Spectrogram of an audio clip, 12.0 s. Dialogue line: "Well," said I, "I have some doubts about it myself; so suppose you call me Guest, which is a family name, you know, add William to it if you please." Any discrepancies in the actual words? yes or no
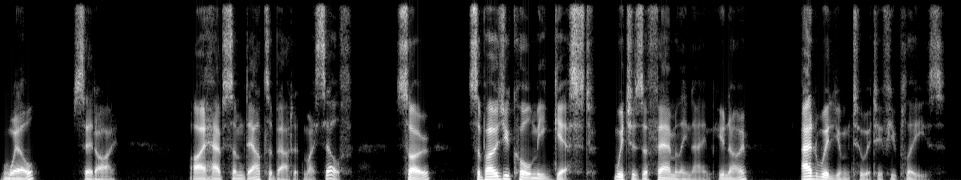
no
